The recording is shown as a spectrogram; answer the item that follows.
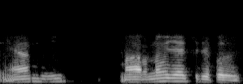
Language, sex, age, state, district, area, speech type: Malayalam, male, 30-45, Kerala, Palakkad, urban, conversation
